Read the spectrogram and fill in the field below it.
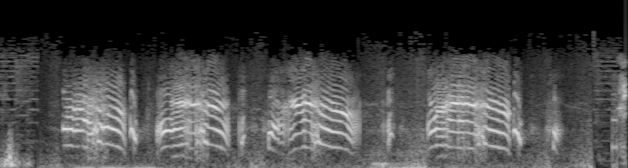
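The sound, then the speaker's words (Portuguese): A person fake-cries in loud, exaggerated sobbing wails, about four long quavering bursts broken by short catching breaths, with no other talking. “Você tá chorando agora, inclusive.”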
